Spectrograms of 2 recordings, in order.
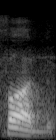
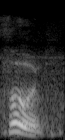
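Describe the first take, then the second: First: The vowel is a short 'uh' sound. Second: The vowel is a long 'oo' sound. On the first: "Uh can be a short uh" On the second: "oftentimes ooh also food"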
